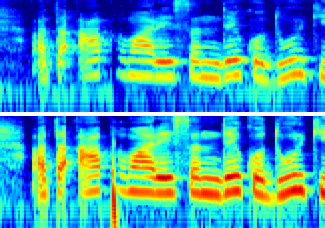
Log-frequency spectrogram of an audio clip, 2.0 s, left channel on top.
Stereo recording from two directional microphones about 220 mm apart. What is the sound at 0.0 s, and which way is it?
Speech, 40° right (ahead or behind).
